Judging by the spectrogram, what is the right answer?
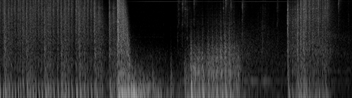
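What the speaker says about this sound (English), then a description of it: "Yeah, I'm getting shot from somewhere." Bursts of rapid gunfire from a shooter video game with friendly fire on, dense volleys loud and close, then a heavy blast and scattered shots, with sporadic further bursts trailing off toward the end.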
